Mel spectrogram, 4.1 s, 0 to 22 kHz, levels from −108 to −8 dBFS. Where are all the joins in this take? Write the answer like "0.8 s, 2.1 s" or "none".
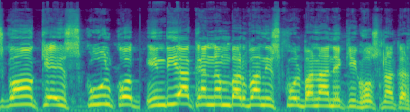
1.4 s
